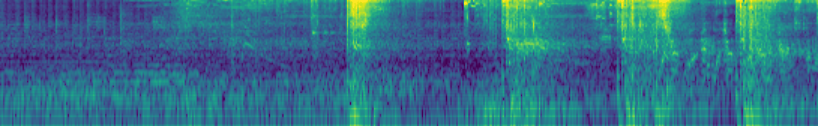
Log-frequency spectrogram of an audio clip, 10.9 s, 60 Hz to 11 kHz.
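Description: Shotgun blasts in the video game Mass Effect 3: several heavy booming shots spaced a few seconds apart over a continuous bed of in-game battle noise and clatter.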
